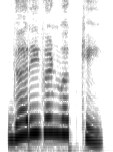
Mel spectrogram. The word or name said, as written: ಗರಿಗಣ್ವಕ್ಕಿ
